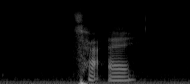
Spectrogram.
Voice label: "cai3", Chinese pinyin

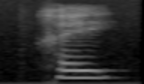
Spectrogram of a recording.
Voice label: "hei1", chinese pinyin

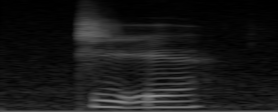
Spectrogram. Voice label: "zhi3", chinese pinyin

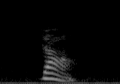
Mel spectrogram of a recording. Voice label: "rang4", chinese pinyin

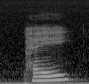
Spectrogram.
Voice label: "pei2", chinese pinyin

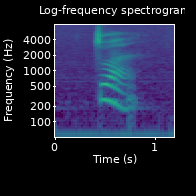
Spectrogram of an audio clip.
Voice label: "zuan4", chinese pinyin

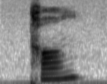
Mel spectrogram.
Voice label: "teng2", chinese pinyin

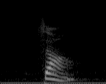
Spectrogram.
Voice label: "zang4", chinese pinyin

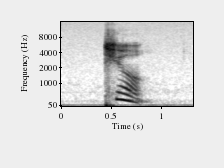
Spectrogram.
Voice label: "ting4", chinese pinyin

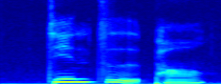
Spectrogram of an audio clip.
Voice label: "jin1 zi4 pang2", chinese pinyin

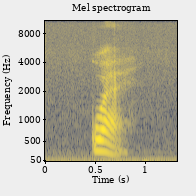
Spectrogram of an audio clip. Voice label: "guai4", chinese pinyin

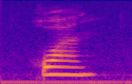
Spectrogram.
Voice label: "huan1", chinese pinyin

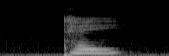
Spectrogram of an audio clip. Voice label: "tei1", chinese pinyin

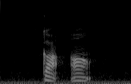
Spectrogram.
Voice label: "gang3", Chinese pinyin

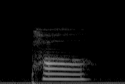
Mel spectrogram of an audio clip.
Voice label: "pao1", chinese pinyin

